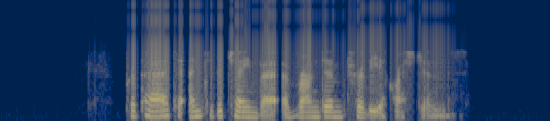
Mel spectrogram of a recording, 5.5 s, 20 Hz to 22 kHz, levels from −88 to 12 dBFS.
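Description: The whole clip runs through the iLBC codec, so everything above 4 kHz is gone and the speech has that slightly rough, synthetic edge. The codec damage is plainly audible, and the 30 ms framing fits iLBC's 13.33 kbps mode.

Buffer tearing runs the full length too. The writer and the hardware read pointer keep crossing, so a small sliver of each buffer, a few percent, is stale audio from a lap earlier. That gives a steady 345 Hz buzz under the speech, which fits a 128-sample buffer.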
